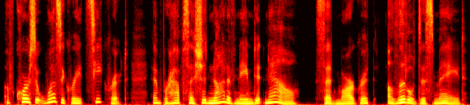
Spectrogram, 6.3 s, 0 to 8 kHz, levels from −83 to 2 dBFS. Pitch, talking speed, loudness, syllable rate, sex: 175 Hz, 200 wpm, -18 LUFS, 5.2 syllables/s, female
